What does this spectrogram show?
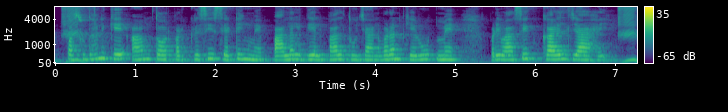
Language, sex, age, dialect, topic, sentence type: Magahi, male, 18-24, Western, agriculture, statement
